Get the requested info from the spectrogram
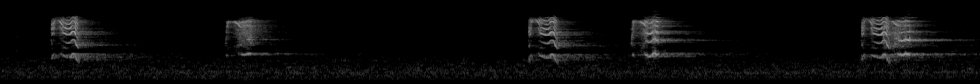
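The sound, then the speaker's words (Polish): Young tawny owl chicks give five harsh, wheezy screeching calls at irregular intervals, each lasting under a second, standing out clearly against a faint background hiss. “Zupełnie inaczej odzywają się młode puszczyki, które głosem przypominają nieco dorosłe panie puszczykowe.”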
